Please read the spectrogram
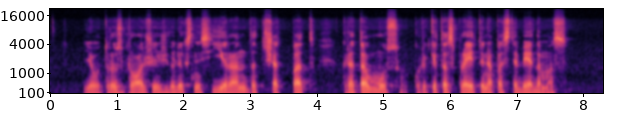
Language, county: Lithuanian, Kaunas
